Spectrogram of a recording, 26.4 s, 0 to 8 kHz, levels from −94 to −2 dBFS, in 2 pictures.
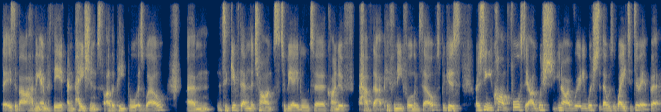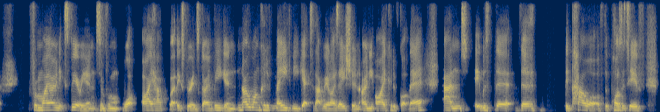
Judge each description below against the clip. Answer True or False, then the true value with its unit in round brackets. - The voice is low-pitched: False (145 Hz)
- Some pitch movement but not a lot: True (3.7 semitones)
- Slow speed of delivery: False (205 wpm)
